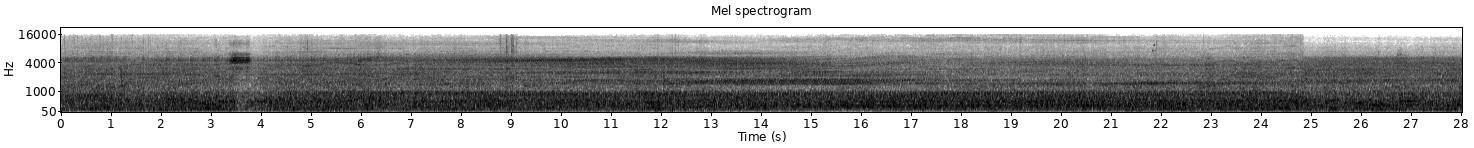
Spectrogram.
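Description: Steady mechanical running noise of 1:16 scale radio-controlled model trucks and construction machines, a dense rumble with a faint whine that comes and goes.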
